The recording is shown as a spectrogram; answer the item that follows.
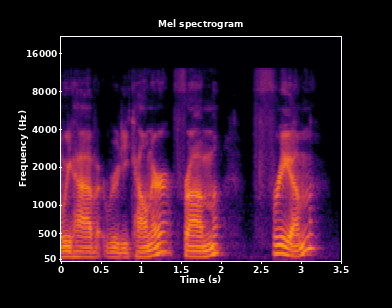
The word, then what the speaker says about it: pFriem: And today we have Rudy Kellner from pFriem. pFriem? It's no, you don't say the P, right? No, it's Freem, rhymes with dream.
